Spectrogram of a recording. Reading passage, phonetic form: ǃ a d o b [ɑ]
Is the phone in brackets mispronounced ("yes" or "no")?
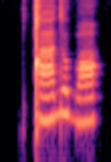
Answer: no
